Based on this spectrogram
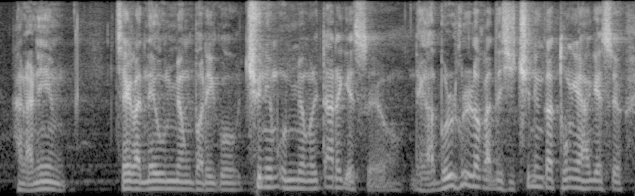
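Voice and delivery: soft, low, even surrender to God; simple quiet prayer. Shown as a demonstration. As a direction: say the vow calmly and without strain. Models the simple prayer instead. (조용하고 담담한 순종의 기도)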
